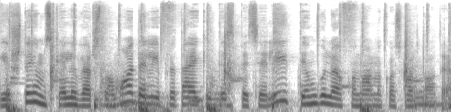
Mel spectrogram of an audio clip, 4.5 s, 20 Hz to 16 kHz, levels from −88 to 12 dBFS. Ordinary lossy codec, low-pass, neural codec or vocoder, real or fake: Opus, 64 kbps; 14.4 kHz; vocoder, 44.1 kHz, 128 mel bands, Pupu-Vocoder; fake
